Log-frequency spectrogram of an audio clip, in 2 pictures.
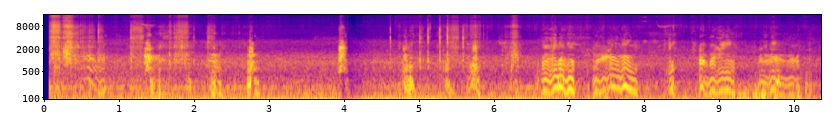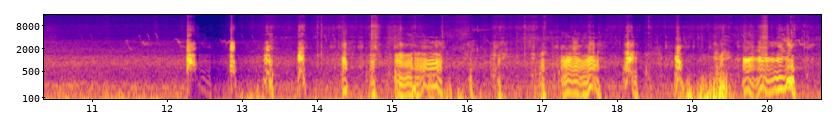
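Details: An American Eskimo Dog vocalizes while playing with an abandoned rubber basketball found at a school yard. It gives wavering, warbling, howl-like moans in short bursts, mixed with thumps, handling noise and a steady low background hum.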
